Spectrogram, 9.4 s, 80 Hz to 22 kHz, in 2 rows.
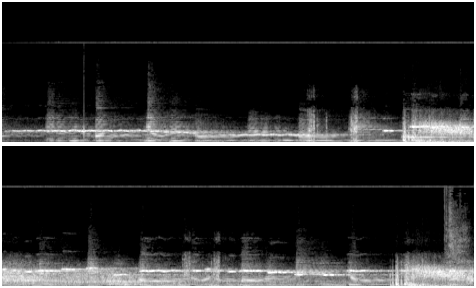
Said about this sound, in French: Ce qu'on entend là, en fait, euh, c'est pour une poignée de dollars qui est For a Fistful of Money, qui est un, film euh, qui est sorti en 1964 avec Clint Eastwood.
